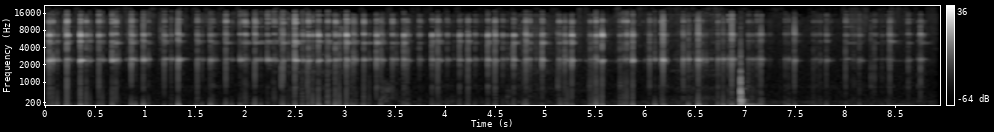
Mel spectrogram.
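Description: A slightly chipped ceramic mug with a sailboat scene, used for herbal tea, is tapped in a rapid, steady run of bright, glassy clinks that ring only briefly. Near the seventh second, one louder, heavier knock stands out before the taps soften toward the end.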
